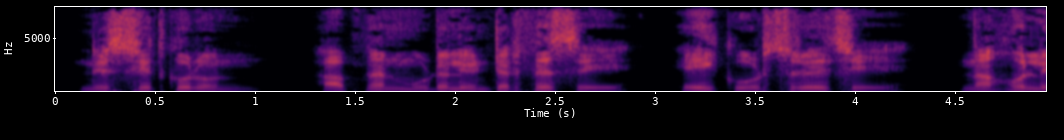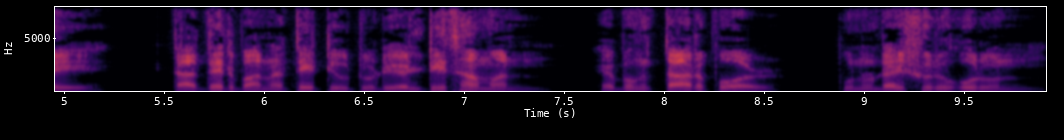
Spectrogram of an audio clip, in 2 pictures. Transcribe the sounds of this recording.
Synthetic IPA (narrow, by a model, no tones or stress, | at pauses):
niʃt͡ɕit̪koɾun | apnaɾmoɖeliɳʈaɾpʰese | ejkoɾsɾojet͡ɕʰḛ | naɦole | t̪ad̪eɾbanat̪eʈiʈoɾialʈit̪ʰaman | eboŋt̪aɾpɔɾ | punoʈajʃuɾukoɾun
